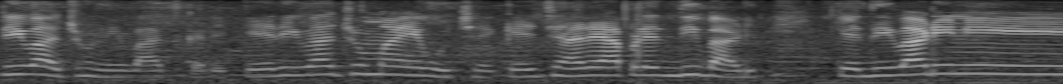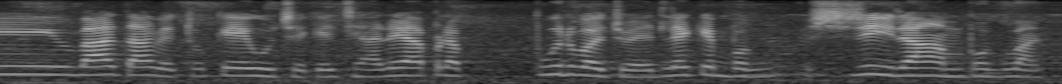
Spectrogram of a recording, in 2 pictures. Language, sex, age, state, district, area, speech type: Gujarati, female, 18-30, Gujarat, Rajkot, rural, spontaneous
